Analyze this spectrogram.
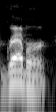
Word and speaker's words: Grabher: Grabber is spelled Grabher, Grabber.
